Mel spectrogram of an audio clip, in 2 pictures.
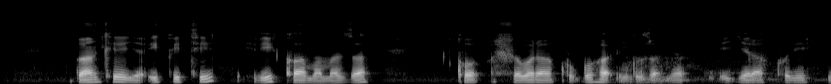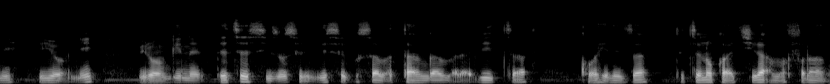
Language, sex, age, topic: Kinyarwanda, male, 18-24, finance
